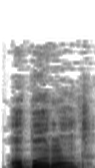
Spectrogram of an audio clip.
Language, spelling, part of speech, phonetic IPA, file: Russian, аппарат, noun, [ɐpɐˈrat], Ru-аппарат.ogg
- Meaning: 1. apparatus, instrument, device 2. camera 3. apparat, State organ, the machinery of state bureaucratic administration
